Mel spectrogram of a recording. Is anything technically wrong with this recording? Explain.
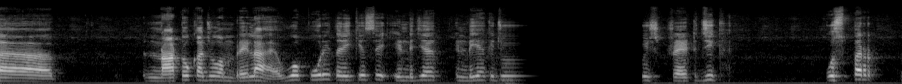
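Yes. There is a call audio freeze from 5.05 to 6.44 s. The sound stops moving forward and the last moment is stretched into a brief fading buzz. Then it drops to silence for about 1.06 s. Packets were likely held up in transit, so the jitter buffer ran dry and the receiver filled about 1.37 s on its own. When the audio resumes, it picks up where it stopped. Nothing is lost, but everything after 6.44 s is 1.37 s late.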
